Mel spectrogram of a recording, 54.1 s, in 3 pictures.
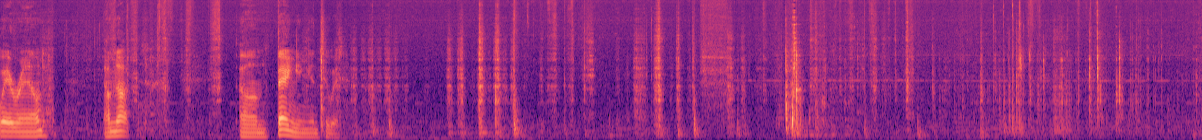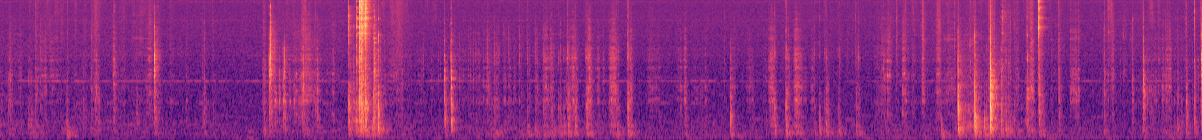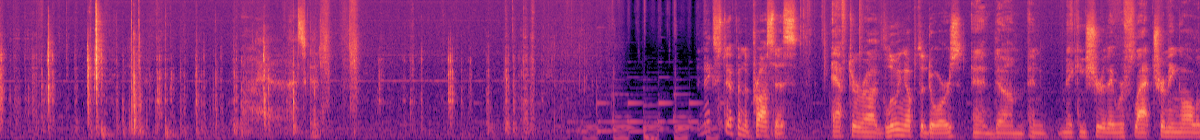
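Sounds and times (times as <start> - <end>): chisel paring wood: 6.7 - 20.5, 24.6 - 40.2.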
